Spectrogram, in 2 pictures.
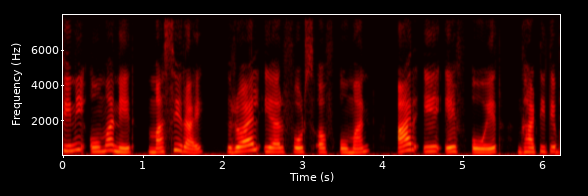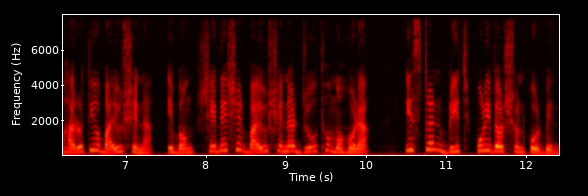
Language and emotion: Bengali, neutral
